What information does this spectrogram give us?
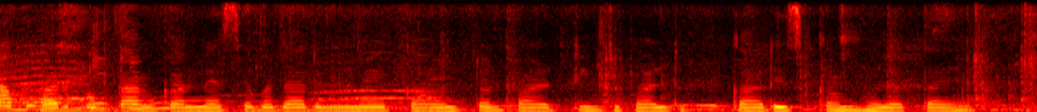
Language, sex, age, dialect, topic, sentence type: Hindi, female, 56-60, Awadhi Bundeli, banking, statement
